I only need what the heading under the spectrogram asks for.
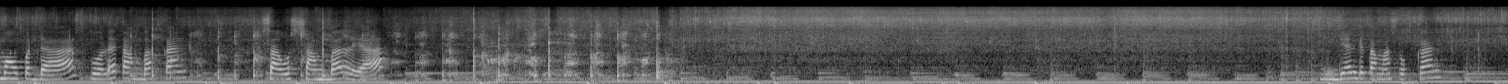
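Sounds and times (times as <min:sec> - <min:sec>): onion sizzling in a wok: 0:00.0 - 0:15.0
spoon scraping ceramic bowl: 0:01.3 - 0:07.0.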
